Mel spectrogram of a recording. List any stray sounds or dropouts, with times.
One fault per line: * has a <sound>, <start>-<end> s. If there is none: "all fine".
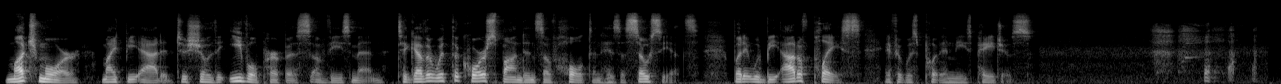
* has a laugh, 11.5-12.6 s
